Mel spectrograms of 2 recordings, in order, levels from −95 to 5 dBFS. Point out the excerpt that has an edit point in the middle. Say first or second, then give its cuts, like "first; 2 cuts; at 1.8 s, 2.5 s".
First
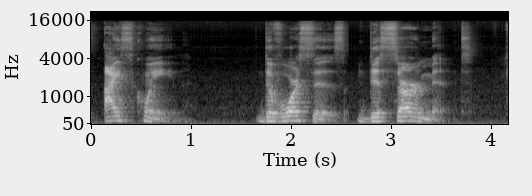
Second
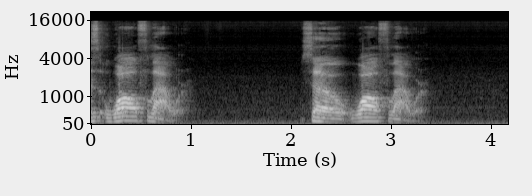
first; 1 cut; at 2.6 s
